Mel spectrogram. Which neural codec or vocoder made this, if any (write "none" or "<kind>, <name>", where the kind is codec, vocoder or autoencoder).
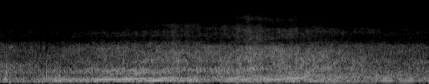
codec, HILCodec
